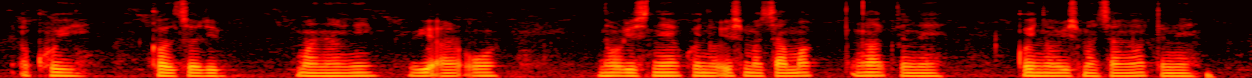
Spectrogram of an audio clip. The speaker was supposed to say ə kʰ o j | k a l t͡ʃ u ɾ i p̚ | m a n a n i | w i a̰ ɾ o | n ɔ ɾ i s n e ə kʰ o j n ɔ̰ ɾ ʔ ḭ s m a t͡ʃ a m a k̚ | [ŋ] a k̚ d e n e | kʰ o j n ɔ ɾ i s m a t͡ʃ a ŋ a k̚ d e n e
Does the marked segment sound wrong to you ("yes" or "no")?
no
